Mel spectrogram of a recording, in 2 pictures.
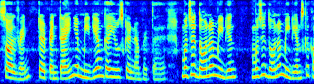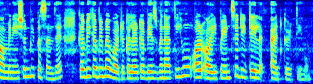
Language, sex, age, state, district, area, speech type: Urdu, female, 18-30, Delhi, North East Delhi, urban, spontaneous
